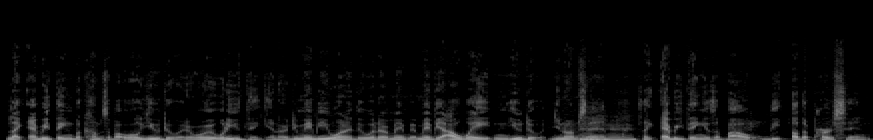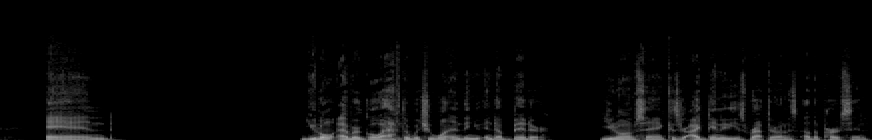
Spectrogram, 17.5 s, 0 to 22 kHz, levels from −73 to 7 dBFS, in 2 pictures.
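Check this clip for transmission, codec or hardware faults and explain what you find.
One fault is present. From 7.44 to 10.09 s, just after "it's like everything is", there is crude rate conversion, consistent with a 48 kHz to 44.1 kHz change done by unfiltered nearest-sample picking. This adds inharmonic fizz roughly 25 dB below the speech.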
